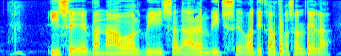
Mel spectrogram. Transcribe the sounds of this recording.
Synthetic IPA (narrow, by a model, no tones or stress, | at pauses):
ɪsebənaːwəlbiːt͡ʃsəd̪ʱaːɾənbiːt͡ʃseɔd̪ʱikapʰəsəld̪eːlaː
